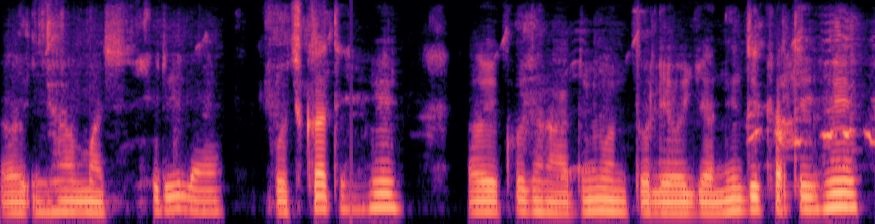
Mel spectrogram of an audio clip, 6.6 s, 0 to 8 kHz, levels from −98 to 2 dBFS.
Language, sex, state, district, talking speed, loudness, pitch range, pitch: Chhattisgarhi, male, Chhattisgarh, Rajnandgaon, 135 wpm, -21 LUFS, 105-130 Hz, 115 Hz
